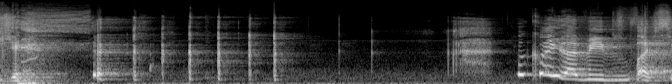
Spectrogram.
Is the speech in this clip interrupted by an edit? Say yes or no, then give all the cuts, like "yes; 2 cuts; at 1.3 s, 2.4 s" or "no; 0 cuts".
no; 0 cuts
